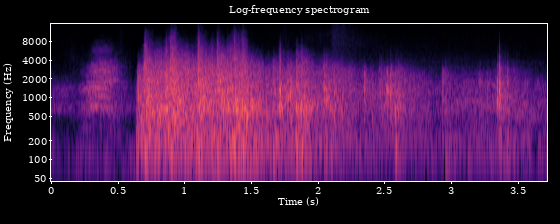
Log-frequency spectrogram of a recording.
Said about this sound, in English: Guards who had moved the protesters away from the Commons by advancing with bayonets fixed now fired into the crowd. 13 students were hit. 4 died.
